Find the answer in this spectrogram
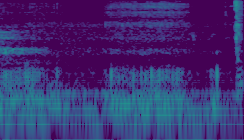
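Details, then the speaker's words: Old service dog asleep on the back of a couch: low, steady rumbling snoring with a brief soft burst at the end; recently had surgery for an abscessed tooth and emptied anal glands. "yes your brother is [Music] snoring he seems to be quite content on the back of the couch"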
